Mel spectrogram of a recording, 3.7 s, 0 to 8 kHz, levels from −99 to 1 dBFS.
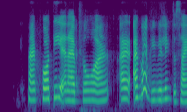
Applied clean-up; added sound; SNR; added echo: neural mask model DeepFilterNet 3.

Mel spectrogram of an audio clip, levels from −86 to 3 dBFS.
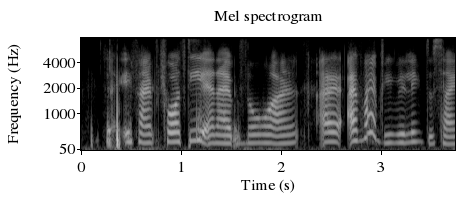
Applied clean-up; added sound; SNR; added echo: neural diffusion model UNIVERSE++.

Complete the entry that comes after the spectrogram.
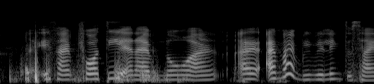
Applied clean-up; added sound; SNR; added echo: none; none; none; none.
